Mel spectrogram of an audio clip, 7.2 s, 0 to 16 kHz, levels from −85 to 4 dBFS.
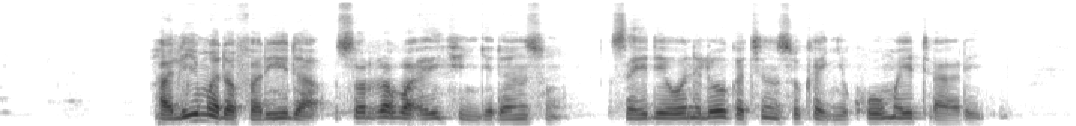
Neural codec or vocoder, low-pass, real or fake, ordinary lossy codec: vocoder, 44.1 kHz, 128 mel bands, Pupu-Vocoder; 14.4 kHz; fake; none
